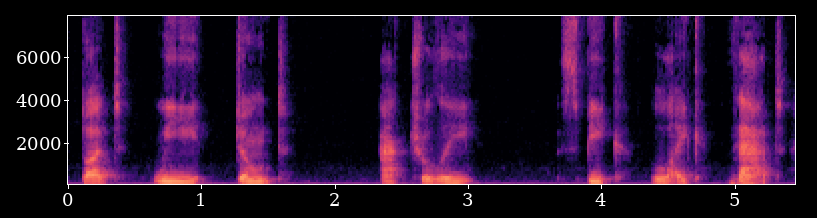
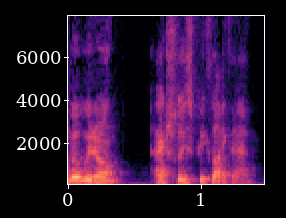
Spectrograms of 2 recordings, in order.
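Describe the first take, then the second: First: Every syllable is pronounced fully and clearly. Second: Some sounds are skipped and the words slurred. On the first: The speaker calls it wrong. "I'm not saying" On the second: The speaker calls it right. "I'm skipping a bunch of phonemes, I'm, uh, I'm mumbling and slurring some"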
